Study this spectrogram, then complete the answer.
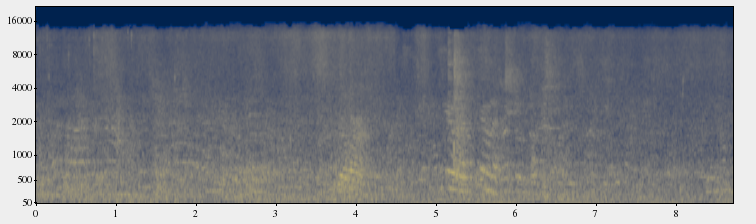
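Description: Many people chatter indistinctly nearby and in the distance.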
